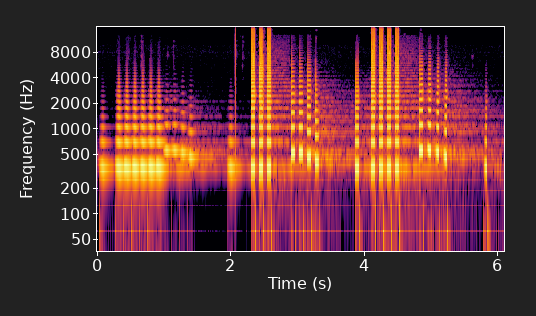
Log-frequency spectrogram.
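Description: u-he Diva software synthesizer playing a fast arpeggio of short, plucky notes, its tone being reshaped as its parameters are tweaked. Groups of much brighter, clickier notes come in about two, four and six seconds in.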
